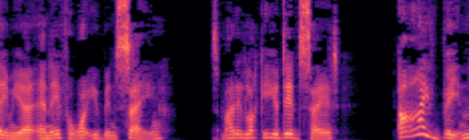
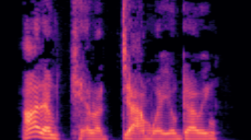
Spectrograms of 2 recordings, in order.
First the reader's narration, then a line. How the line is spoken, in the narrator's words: growled Tommy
